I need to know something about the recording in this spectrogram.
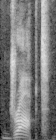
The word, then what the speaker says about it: dropped: let's practice the word dropped that Ed makes a t sound dropped dropped dropped good okay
